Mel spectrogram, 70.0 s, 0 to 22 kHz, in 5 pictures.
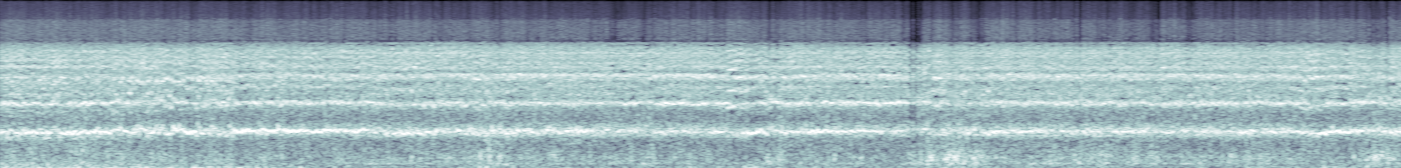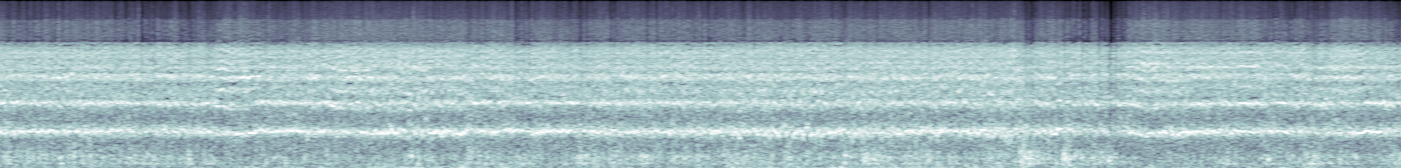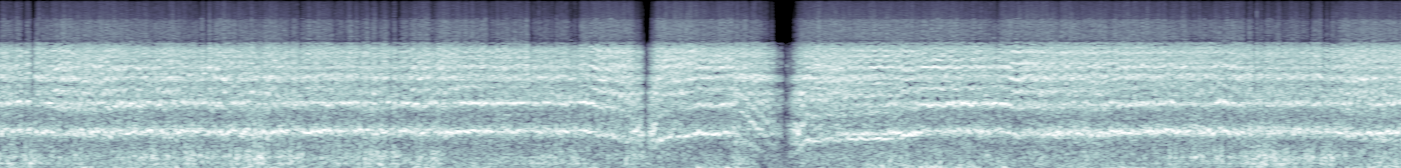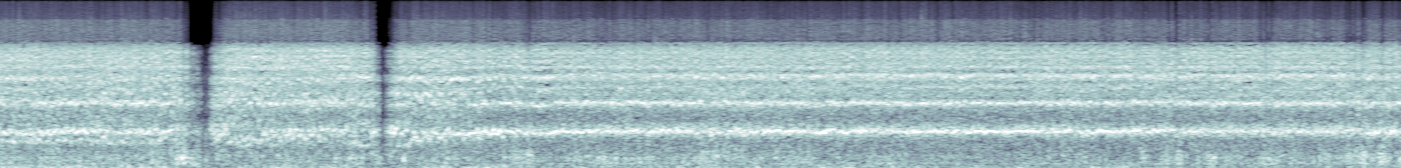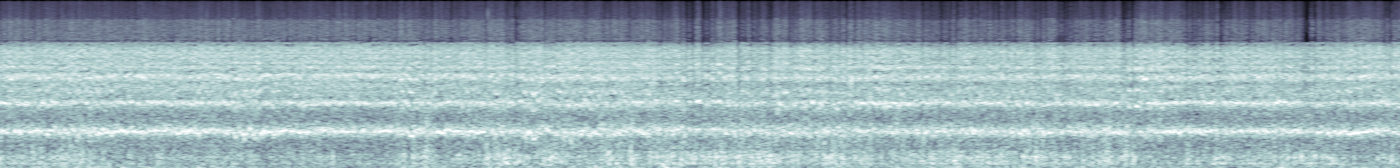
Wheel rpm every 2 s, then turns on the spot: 210, 230, 230, 230, 230, 230, 230, 230, 220, 230, 230, 220, 230, 230, 230, 230, 230, 130, 200, 220, 220, 180, 130, 200, 230, 230, 240, 230, 230, 230, 230, 230, 220, 230, 230.
none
